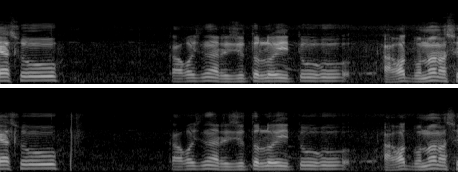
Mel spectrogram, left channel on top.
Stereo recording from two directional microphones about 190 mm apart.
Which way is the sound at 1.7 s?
25° right (ahead or behind).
